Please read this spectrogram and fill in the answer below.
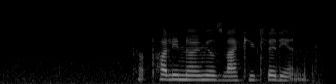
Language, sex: English, female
